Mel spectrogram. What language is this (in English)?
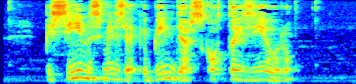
Latgalian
